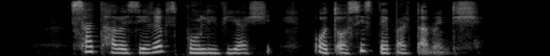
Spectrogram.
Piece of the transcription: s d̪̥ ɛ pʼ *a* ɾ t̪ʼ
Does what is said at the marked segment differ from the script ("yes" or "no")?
no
